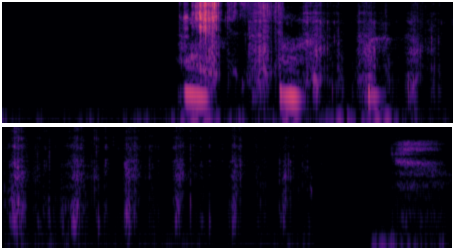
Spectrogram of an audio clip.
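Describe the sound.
Crunchy salad-flavoured snack being bitten and chewed, with loud crisp crunches followed by many rapid, brittle munching crackles that gradually soften, then a brief pause.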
